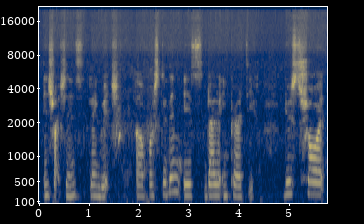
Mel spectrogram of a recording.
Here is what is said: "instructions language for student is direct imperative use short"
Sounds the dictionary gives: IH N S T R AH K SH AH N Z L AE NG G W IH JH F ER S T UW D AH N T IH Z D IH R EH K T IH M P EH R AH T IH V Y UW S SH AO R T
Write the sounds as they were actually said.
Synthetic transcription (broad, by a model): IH N S T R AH K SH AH N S L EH NG G W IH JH F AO S T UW D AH N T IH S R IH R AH T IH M P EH R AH T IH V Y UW S SH AO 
